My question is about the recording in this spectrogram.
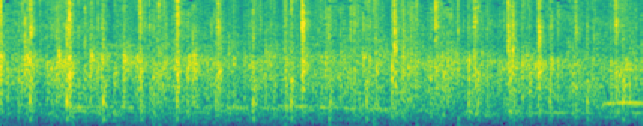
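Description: A studio audience applauds to welcome the first pair of contestants on a game show. The clapping is loud and dense, holds steady throughout, and individual sharp claps stand out in the mass.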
